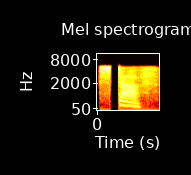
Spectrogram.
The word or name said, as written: stuff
